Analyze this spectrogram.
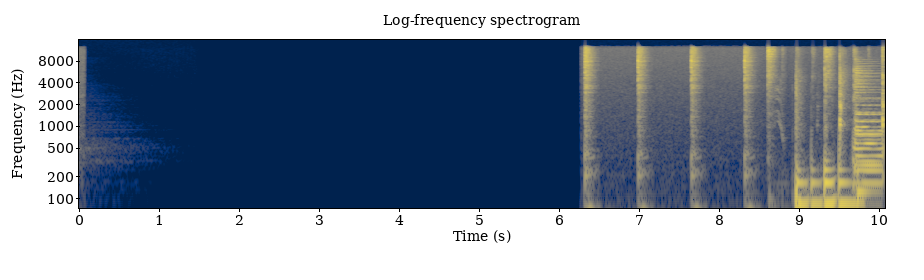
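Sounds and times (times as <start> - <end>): sharp drum clicks: 6.3 - 9.7.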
